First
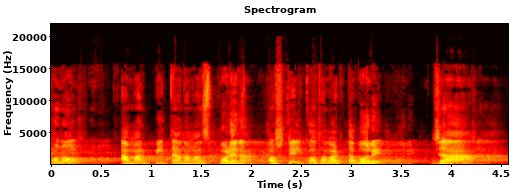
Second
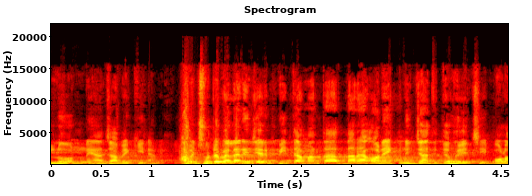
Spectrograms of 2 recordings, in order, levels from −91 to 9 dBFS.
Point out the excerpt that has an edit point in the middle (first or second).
second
